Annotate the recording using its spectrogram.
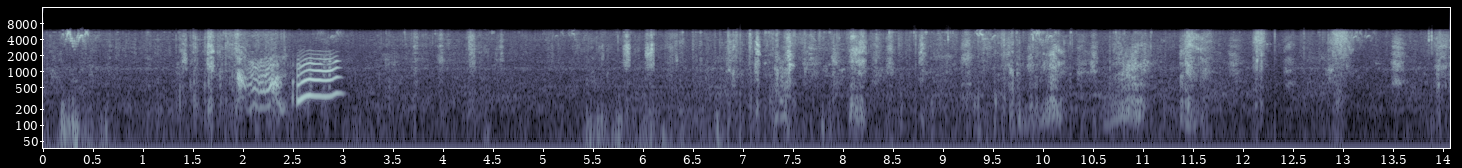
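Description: Two small dogs at rough play: a loud, wavering, whine-like yelp about two and a half seconds in, then scuffling and short yips as they wrestle.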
